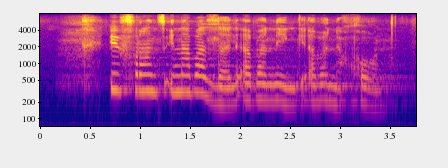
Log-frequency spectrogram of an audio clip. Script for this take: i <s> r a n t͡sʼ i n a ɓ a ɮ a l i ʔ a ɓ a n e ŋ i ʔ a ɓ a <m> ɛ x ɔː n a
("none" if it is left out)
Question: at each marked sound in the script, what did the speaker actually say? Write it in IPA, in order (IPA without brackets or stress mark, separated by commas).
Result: f, n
